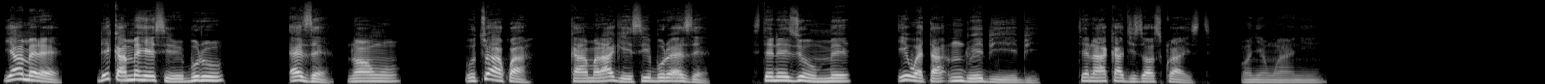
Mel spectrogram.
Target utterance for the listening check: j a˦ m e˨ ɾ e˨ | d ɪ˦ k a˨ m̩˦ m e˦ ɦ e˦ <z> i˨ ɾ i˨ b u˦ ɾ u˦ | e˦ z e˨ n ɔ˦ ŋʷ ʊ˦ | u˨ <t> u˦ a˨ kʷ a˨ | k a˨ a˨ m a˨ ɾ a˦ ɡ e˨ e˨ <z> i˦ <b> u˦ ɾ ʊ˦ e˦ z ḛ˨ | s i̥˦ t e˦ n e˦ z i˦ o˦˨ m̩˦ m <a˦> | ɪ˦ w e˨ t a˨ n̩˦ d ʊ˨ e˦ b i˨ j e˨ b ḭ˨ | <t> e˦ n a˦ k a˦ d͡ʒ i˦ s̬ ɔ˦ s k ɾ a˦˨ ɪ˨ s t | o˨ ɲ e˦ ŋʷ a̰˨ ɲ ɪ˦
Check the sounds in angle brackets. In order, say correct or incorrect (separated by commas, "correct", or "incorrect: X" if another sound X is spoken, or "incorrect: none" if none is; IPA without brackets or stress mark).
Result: incorrect: s, correct, incorrect: s, correct, incorrect: e˦, correct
